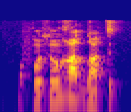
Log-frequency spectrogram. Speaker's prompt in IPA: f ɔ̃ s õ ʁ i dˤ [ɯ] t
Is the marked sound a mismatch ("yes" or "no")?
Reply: no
